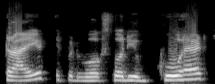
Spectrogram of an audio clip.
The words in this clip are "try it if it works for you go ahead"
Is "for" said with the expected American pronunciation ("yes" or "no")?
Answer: yes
